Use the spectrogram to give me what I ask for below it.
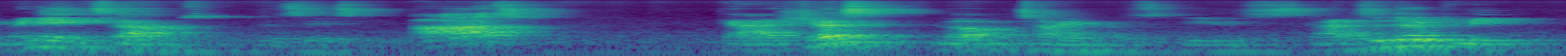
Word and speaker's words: Cassius: Pronunciation is very funny, right? Not Cassius, it is Cassius Longinus.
